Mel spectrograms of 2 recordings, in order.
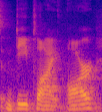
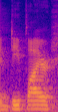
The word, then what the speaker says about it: dplyr: plier first is that the author of the package hadley wickham pronounces this d ply r uh i i think maybe that's because i don't know he's whether that's a regional thing he's from new zealand i can't bring myself to say it i always say deep lier i want you to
